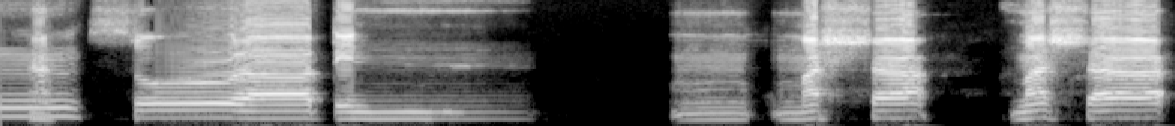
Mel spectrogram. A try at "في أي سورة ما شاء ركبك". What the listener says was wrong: মাশা টান হবে। ফি আইয়ি সূরাতিম মা শাআ রাক্কাবাক।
